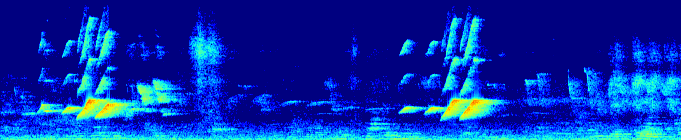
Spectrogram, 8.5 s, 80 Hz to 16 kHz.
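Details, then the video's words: Double-collared seedeater with a yellow bill, recorded at dusk on 12 November while singing to another bird: two bursts of quick, buzzy, high sliding notes about five seconds apart over a quiet background. "COLEIRO TUÍ TUÍ ZEL ZEL ZEL ZEL"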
